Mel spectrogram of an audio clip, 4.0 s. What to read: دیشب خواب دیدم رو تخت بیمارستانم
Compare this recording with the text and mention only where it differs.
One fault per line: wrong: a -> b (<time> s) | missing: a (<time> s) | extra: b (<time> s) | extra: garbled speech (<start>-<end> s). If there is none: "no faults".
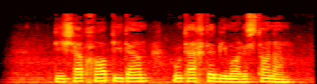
no faults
